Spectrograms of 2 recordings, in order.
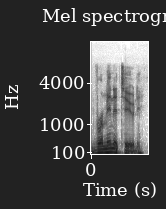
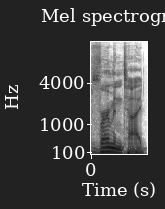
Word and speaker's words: Vermintide: twice to make sure I think I pronounced that right ver minute ood July the tide its vermintide dude firm and tie from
